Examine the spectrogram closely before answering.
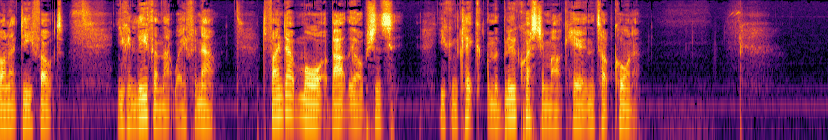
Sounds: speech

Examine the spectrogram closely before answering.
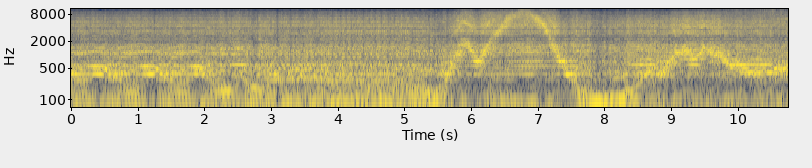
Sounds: music

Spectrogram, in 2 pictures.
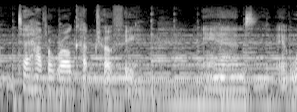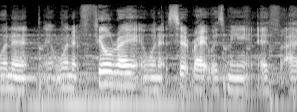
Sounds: music
speech

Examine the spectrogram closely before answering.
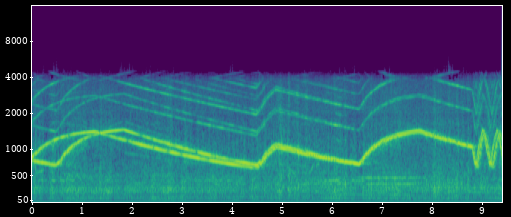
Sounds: police car (siren)

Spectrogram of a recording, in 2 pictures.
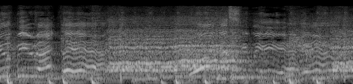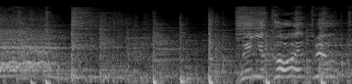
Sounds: choir
radio
music

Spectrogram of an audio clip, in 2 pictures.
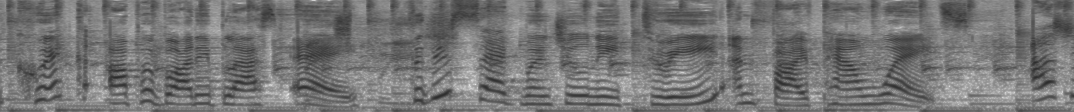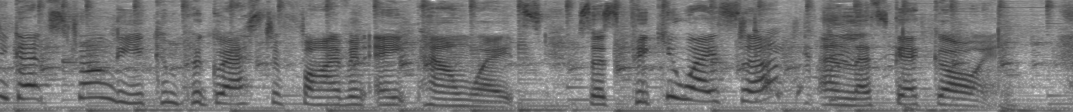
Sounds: music
speech

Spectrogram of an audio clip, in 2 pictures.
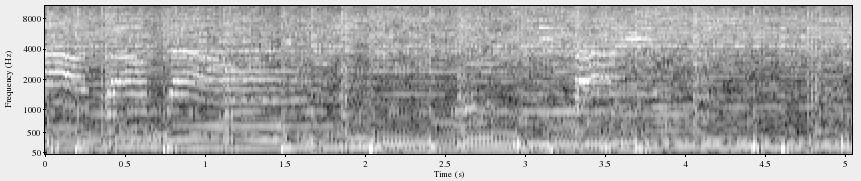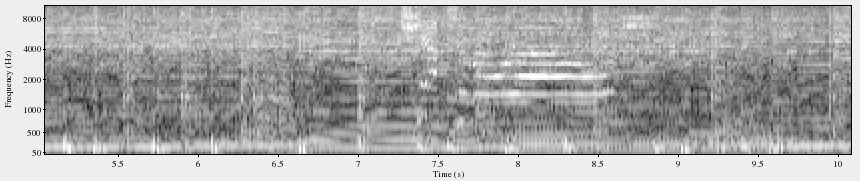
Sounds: music

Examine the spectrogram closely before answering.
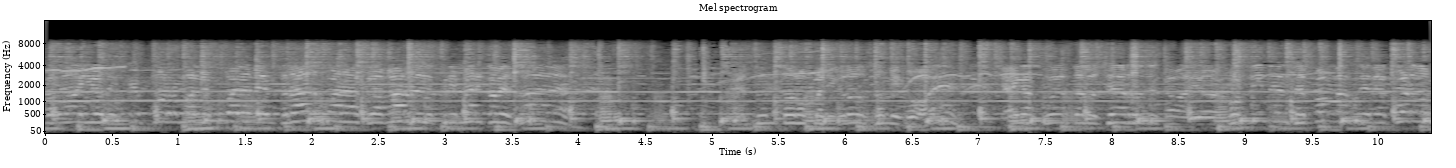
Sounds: brass instrument
trumpet

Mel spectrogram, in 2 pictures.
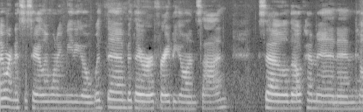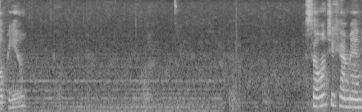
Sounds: speech

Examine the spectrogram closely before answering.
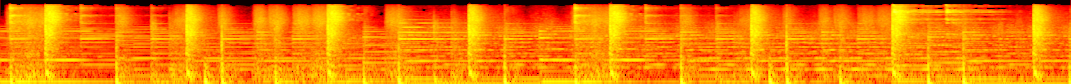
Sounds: music

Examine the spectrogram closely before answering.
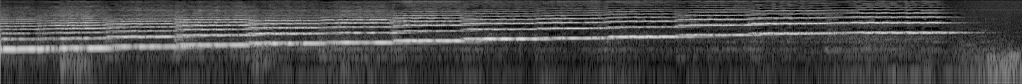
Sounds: violin
music
musical instrument

